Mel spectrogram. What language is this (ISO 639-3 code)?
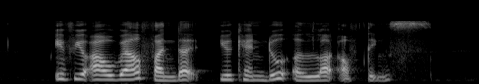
eng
